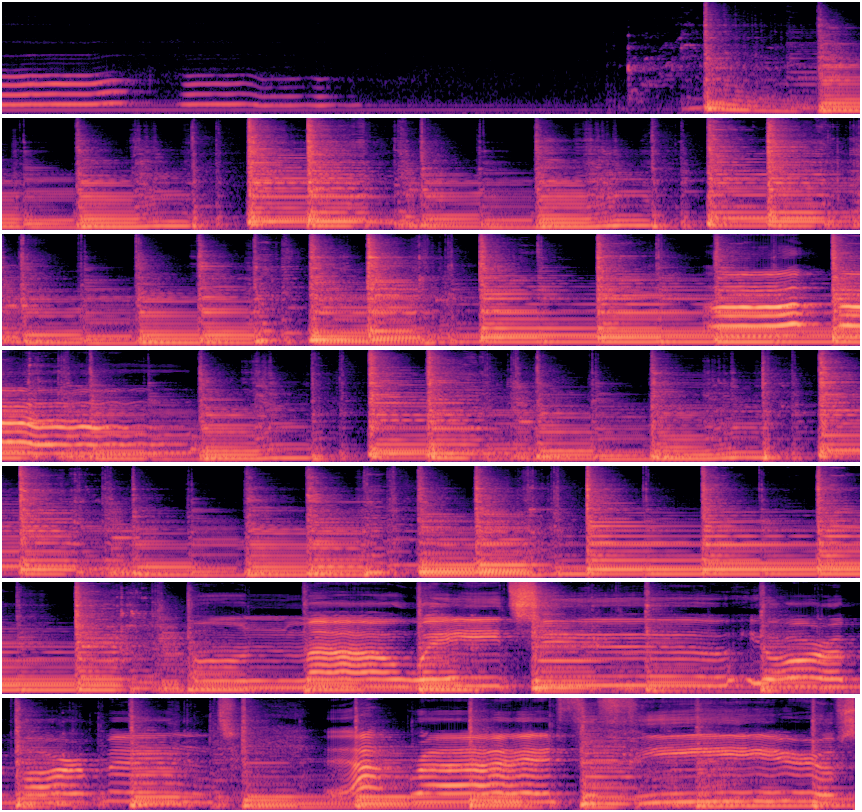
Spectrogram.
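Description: Acoustic guitar played note by note in a steady picked pattern, with a woman's voice coming in wordlessly over it in places, mostly in the last third. The music stops for about a second shortly after the start, then the guitar comes back in.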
